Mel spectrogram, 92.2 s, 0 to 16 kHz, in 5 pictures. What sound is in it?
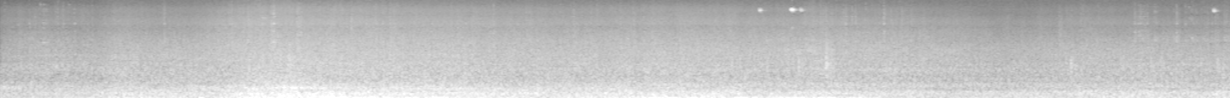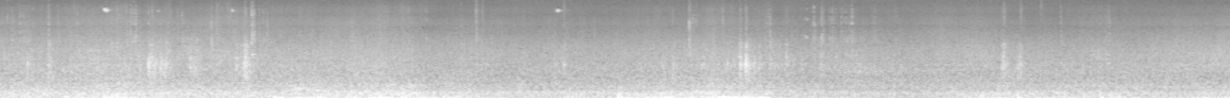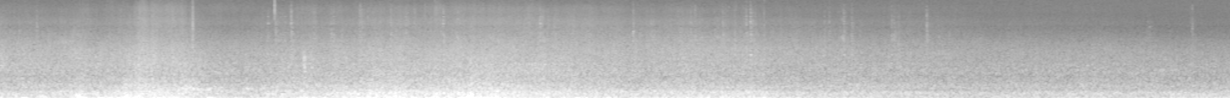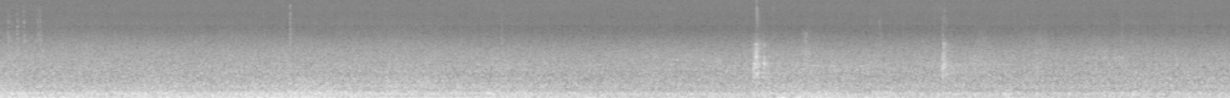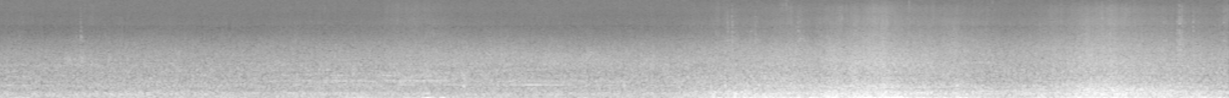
Strong wind
This recording was recorded using a Zoom H6 with the MS (mid-side) capsule that come with it. It was recorded in Harstad in nothern Norway on a stormy day, early in the morning before the traffic starts.
The recording was made handheld but in a static position
blow, blowing, breeze, capsule, h6, harstad, howling, Mid-Side, MS, norge, norway, nothern, storm, stormy, strong, wind, windy, zoom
